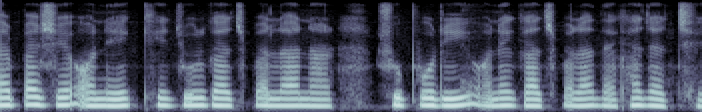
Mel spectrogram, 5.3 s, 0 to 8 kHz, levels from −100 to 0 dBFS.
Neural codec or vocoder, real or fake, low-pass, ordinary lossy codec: none; real; 7.2 kHz; none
